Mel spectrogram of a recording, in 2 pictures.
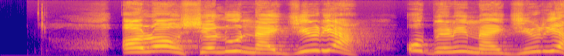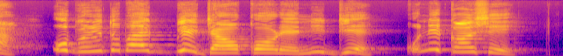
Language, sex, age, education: Yoruba, female, 15-29, tertiary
